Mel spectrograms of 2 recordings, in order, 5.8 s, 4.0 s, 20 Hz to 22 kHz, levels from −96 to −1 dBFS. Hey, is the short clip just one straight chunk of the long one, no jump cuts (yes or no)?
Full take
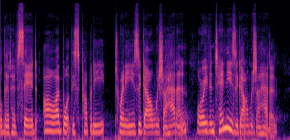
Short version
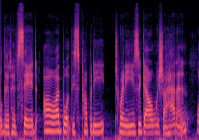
yes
